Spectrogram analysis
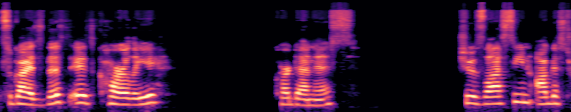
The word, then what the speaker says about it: Cardenas: Now I did ask her aunt how to pronounce their last name, and she said it was Cardenas.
